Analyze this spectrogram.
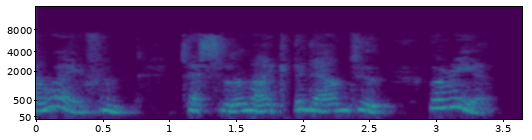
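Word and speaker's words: Berea (Βέροια): And so he went from there to what is now pronounced and called in Greece, Berea. B's are pronounced as V's.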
